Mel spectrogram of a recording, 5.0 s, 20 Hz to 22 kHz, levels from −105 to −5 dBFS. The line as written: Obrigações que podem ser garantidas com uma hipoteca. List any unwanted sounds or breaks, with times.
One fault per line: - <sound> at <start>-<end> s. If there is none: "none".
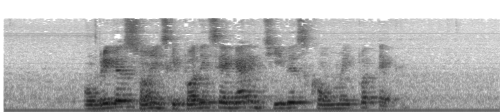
none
